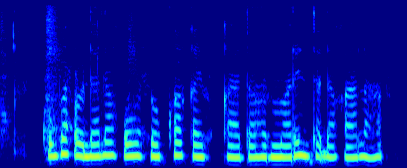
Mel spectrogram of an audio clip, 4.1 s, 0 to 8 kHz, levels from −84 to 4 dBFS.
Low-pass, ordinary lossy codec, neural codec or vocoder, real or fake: 7.2 kHz; none; none; real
